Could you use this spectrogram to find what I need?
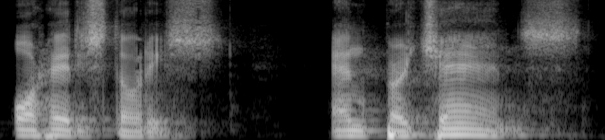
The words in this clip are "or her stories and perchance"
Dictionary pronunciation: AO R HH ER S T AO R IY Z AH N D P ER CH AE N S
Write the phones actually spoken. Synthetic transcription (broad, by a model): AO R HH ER S T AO R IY S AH N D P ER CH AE N S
